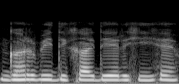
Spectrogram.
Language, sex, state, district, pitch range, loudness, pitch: Hindi, female, Arunachal Pradesh, Longding, 200-215 Hz, -12 LUFS, 205 Hz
